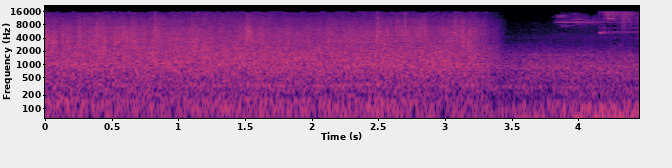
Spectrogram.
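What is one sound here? A vehicle drives through snow with wind rushing.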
